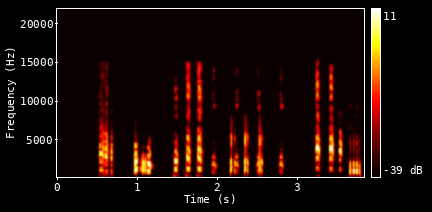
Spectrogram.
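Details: Lure recording of common moorhen calls meant to bring birds close. A varied run of short, harsh, squeaky notes, some doubled, spaced unevenly over the clip.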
